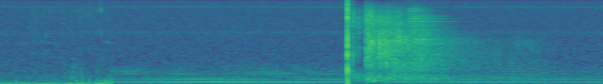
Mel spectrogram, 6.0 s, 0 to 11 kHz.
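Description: A single shot from a Smith & Wesson 686 .357 Magnum revolver about three and a half seconds in: a sharp crack followed by about a second of echo dying away. A steady low hum runs beneath it from about a second in.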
